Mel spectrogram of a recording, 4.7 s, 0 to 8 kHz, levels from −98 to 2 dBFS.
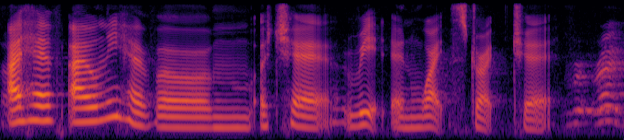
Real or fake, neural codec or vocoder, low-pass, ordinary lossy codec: real; none; 7.2 kHz; none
